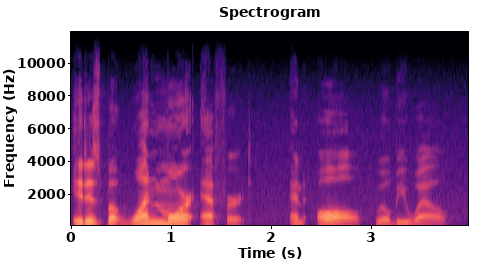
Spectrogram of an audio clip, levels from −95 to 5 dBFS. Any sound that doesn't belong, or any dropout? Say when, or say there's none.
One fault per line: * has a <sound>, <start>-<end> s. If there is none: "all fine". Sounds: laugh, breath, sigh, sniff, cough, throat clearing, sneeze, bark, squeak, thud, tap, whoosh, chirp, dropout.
all fine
